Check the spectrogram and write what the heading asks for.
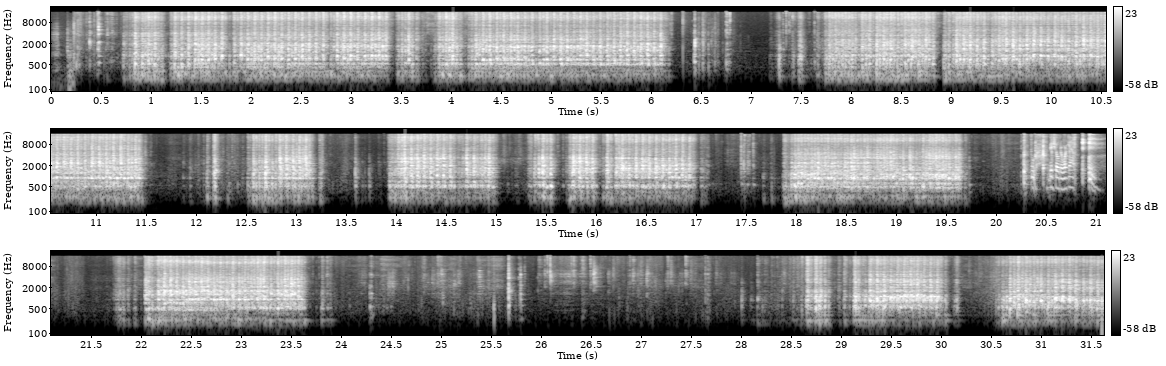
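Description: Hand jab saw sawing a round hole through a drywall ceiling: rasping back-and-forth strokes in runs of a few seconds, broken by short pauses, fainter for a few seconds near the end.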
